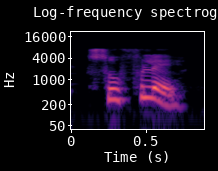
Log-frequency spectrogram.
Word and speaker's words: soufflé: está terminando en vocal soufflé que referido a un alimento la mayor fuerza de voz recae en la sílaba flay por lo tanto es una palabra aguda las agudas llevan tilde cuando terminan en vocal la tentación optativa u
